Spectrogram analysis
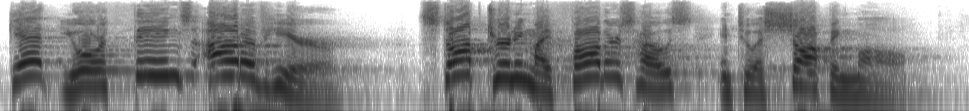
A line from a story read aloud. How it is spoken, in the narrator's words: shouting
